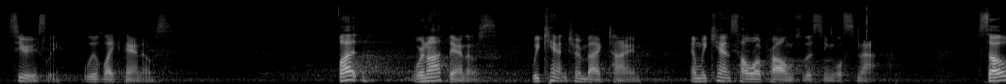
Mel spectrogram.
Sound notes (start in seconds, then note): 2.2 audience laughs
